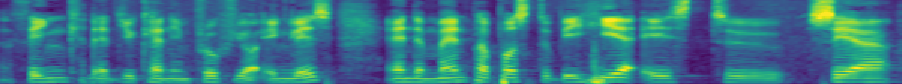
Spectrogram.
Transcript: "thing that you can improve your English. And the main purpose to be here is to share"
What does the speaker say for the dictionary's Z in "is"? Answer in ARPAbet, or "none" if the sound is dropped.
S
